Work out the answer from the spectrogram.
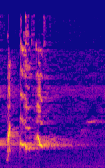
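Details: Sooty-headed bulbul (kutilang) song in a mastering recording. A quick click precedes two chirpy, liquid whistled notes that slur downward and fade into a long thin tail.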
